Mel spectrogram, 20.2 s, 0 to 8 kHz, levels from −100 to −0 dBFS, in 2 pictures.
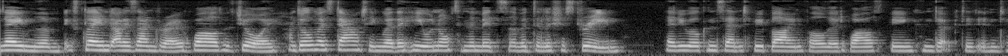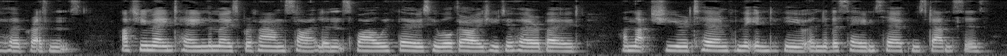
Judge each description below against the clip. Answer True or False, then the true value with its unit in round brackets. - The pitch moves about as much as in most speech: False (1.6 semitones)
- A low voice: False (195 Hz)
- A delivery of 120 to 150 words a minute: False (180 wpm)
